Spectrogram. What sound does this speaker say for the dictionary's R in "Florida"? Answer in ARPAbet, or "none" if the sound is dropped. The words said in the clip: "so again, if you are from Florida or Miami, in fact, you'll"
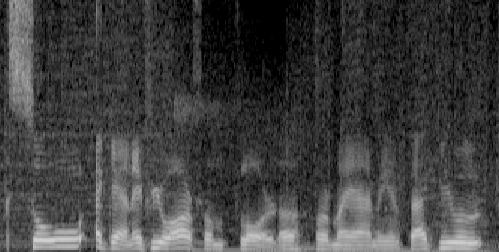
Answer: R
